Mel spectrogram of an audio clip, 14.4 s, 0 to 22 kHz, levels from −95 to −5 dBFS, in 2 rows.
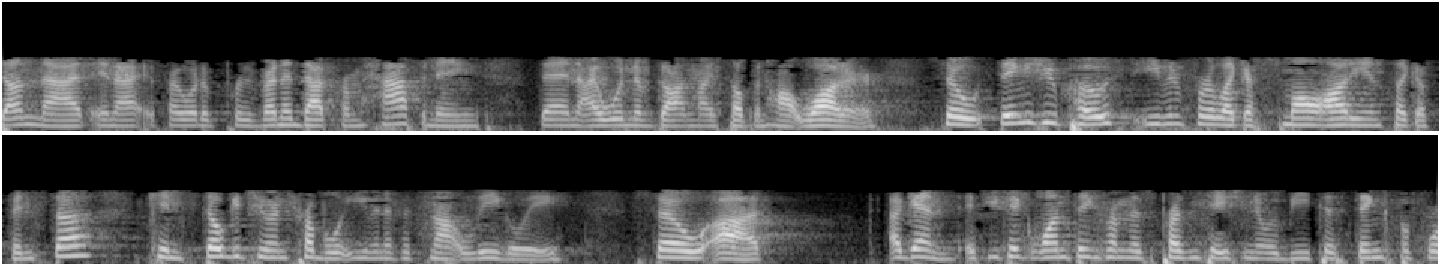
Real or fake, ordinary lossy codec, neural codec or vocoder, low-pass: real; MP3, 16 kbps; none; 3.6 kHz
